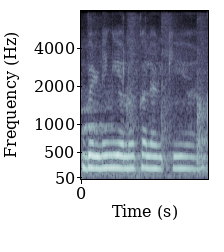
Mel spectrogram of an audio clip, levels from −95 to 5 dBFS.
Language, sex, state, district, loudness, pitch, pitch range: Hindi, female, Uttar Pradesh, Shamli, -15 LUFS, 215 Hz, 215-220 Hz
